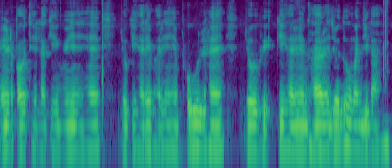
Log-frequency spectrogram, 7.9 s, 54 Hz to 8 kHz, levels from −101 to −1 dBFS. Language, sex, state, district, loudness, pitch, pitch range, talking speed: Hindi, male, Uttar Pradesh, Jalaun, -32 LUFS, 95 Hz, 95-100 Hz, 155 wpm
